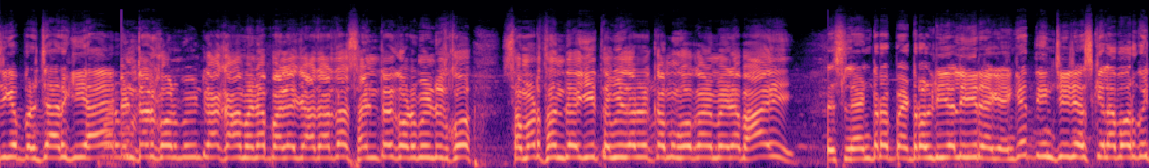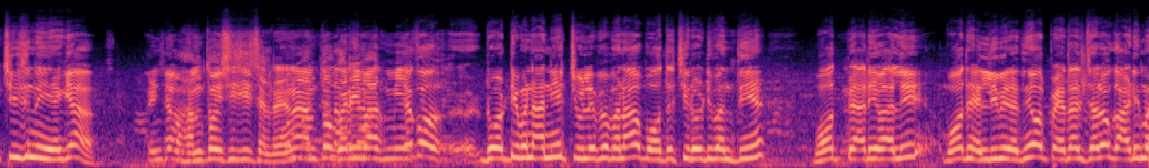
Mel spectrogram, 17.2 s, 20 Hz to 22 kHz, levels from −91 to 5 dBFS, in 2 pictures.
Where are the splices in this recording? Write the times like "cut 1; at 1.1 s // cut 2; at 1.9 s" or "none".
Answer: cut 1; at 0.9 s // cut 2; at 6.2 s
